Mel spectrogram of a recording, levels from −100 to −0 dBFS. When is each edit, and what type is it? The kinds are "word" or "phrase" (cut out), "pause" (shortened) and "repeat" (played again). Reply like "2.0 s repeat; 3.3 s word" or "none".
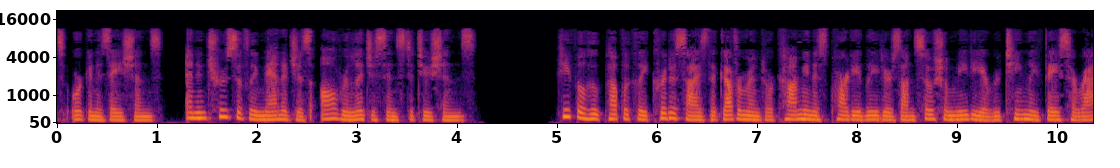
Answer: none

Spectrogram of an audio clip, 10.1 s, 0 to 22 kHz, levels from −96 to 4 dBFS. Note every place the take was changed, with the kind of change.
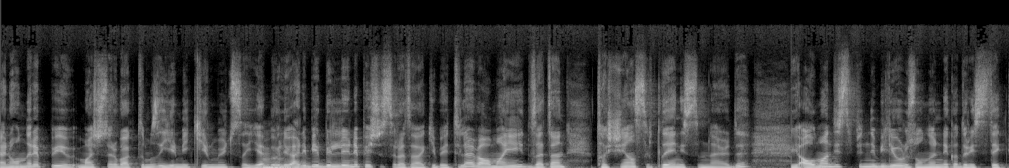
none

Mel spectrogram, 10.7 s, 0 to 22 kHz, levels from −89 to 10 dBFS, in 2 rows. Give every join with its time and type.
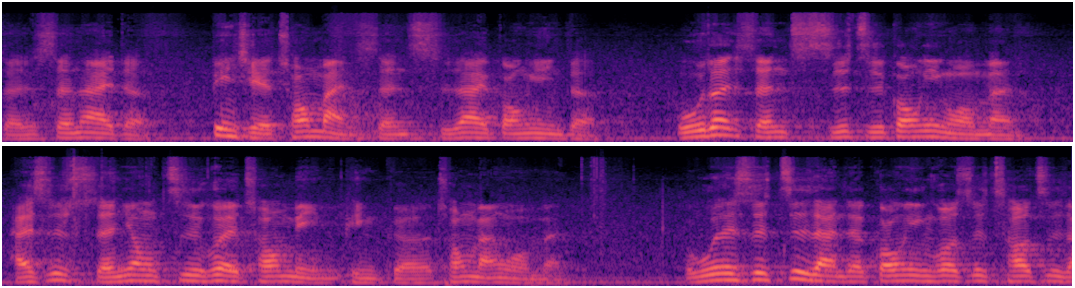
7.0 s phrase

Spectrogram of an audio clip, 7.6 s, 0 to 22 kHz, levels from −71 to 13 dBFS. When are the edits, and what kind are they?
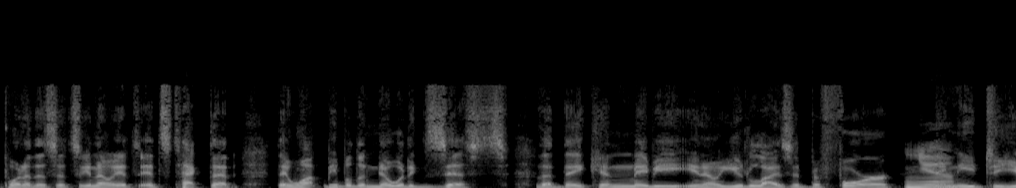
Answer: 4.0 s word

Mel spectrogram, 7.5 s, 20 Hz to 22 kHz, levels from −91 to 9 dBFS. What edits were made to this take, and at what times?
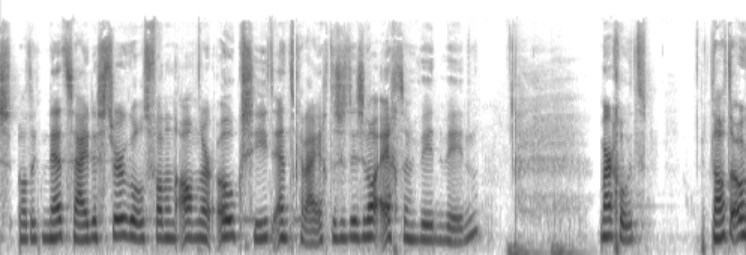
2.9 s word

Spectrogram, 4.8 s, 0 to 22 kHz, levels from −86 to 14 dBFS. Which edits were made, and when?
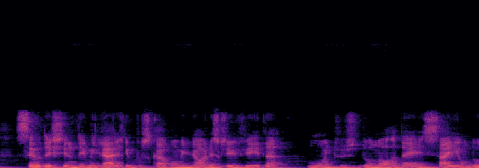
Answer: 1.2 s phrase; 2.2 s word

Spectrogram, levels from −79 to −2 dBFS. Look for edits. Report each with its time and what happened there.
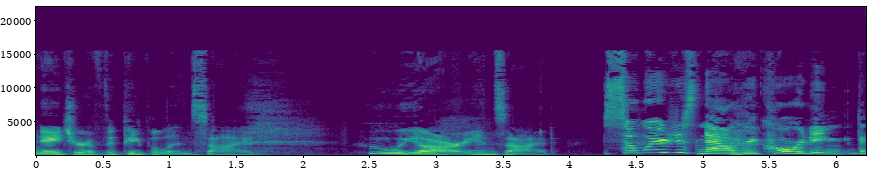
none

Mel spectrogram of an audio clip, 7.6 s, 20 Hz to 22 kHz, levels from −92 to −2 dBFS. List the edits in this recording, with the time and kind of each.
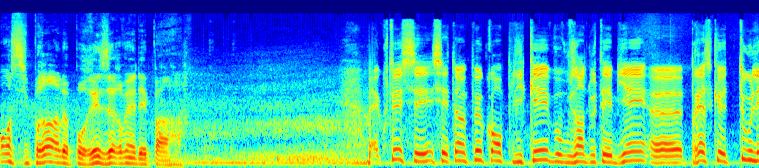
none

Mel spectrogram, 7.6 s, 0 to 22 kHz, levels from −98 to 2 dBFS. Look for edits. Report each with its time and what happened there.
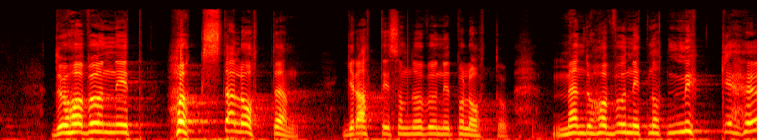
none

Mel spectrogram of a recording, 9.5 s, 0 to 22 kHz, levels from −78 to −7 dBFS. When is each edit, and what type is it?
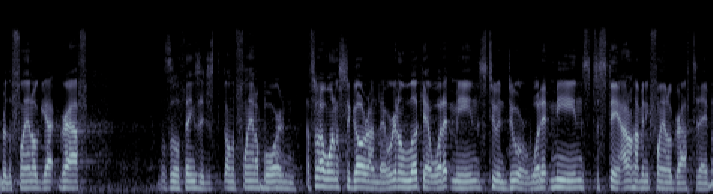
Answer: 4.0 s pause

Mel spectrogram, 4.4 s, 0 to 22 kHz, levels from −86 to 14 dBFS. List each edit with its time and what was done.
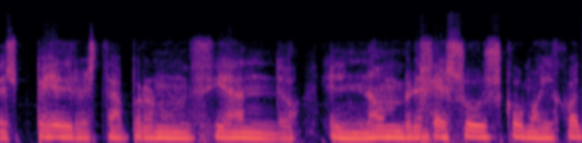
2.4 s pause; 3.1 s word

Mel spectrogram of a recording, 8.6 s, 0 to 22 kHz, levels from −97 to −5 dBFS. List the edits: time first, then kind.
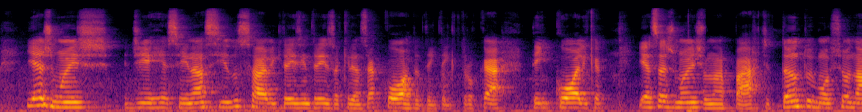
2.8 s word; 3.3 s word; 4.4 s word; 7.0 s phrase

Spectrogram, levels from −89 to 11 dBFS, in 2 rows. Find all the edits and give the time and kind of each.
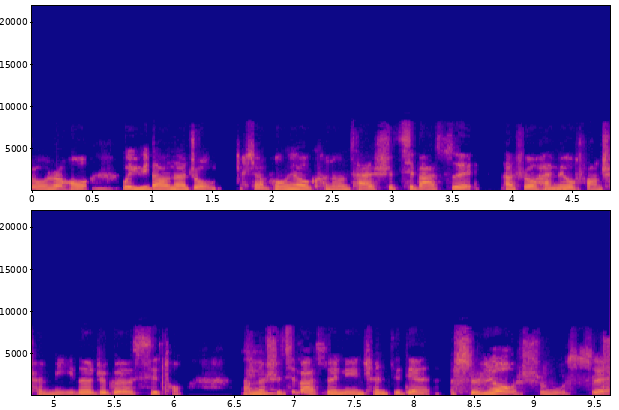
1.7 s pause; 8.3 s pause

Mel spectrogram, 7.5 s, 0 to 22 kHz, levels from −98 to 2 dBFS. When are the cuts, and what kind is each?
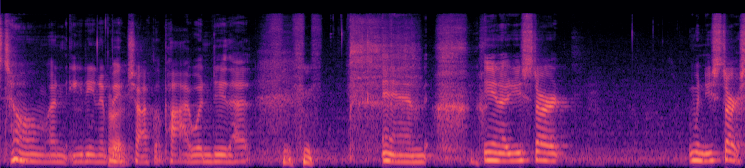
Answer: none

